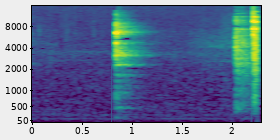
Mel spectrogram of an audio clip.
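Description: A metal fork clinks once against the pot: a single sharp strike with a brief ring about a second in.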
